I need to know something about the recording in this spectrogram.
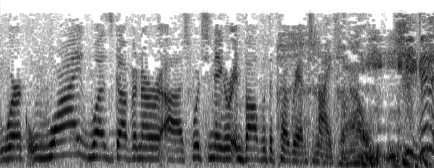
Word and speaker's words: Schwarzenegger: I mean, it's obviously an E, not an I. Schwarzenegger.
